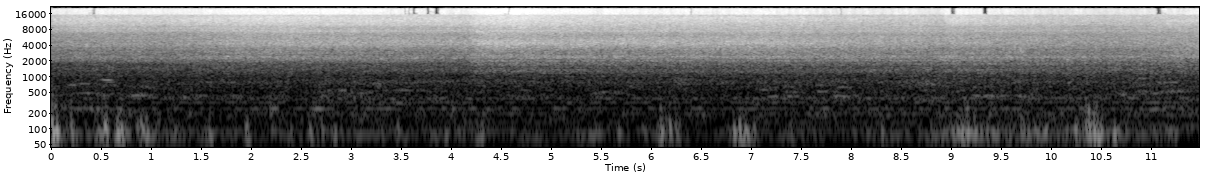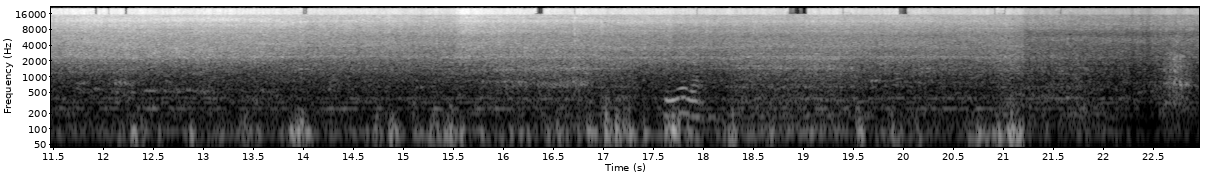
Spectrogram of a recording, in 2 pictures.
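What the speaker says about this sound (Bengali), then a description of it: "এবার ধীরে ধীরে আমরা এটা কড়াইতে দিয়ে দেবো" Steady loud hiss and sizzle of ash gourd cooking in a hot pan, continuous throughout with faint clatter underneath.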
